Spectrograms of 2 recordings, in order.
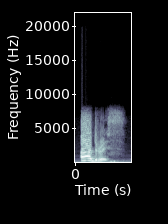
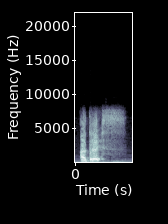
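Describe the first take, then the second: First: The stress is on the first syllable. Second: The stress is on the second syllable. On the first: "In American, it's different" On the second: "The stress in the is in the second syllable"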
